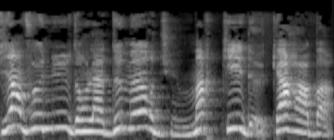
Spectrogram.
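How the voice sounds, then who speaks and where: At a fairly slow pace, a woman speaks in a put-on character voice pitched extremely high. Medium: read story. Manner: sly, persuasive.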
